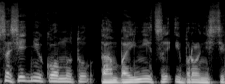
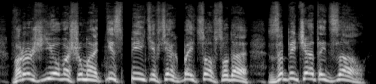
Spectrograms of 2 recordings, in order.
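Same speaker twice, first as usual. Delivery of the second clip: loud, high stream of orders; frantic yelling; 9 semitones higher, 6 dB louder than usual. A narrator's reading. Narrator calling everyone to arms, frantic yelling. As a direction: bellow commands to the whole hall. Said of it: "я орал, как потерпевший".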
